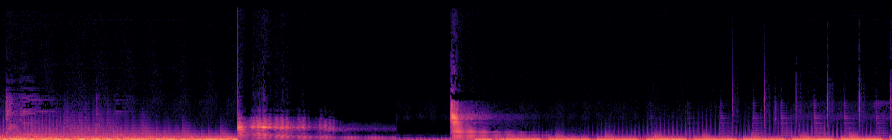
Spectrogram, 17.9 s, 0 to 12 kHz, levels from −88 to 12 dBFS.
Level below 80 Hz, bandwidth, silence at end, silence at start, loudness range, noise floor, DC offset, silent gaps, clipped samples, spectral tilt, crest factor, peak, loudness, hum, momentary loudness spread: -22 dBFS; 3.7 kHz; 0 s; 0 s; 8 LU; -42 dBFS; under 0.1%; none; under 0.1%; -9.5 dB/octave; 16 dB; -2 dBFS; -20 LUFS; none; 8 LU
